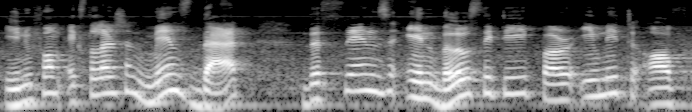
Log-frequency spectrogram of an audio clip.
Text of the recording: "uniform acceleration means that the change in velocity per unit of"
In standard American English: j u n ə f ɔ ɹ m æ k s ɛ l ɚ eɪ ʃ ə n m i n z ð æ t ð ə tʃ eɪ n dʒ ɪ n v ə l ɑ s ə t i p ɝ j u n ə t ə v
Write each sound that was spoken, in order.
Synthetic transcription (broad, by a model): j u n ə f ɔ ɹ m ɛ k s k l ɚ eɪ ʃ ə n m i n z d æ t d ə s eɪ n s ɪ n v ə l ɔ s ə t i p ɝ j u n ə t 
